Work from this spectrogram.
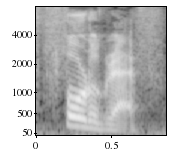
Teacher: I'm stressing on the first syllable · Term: word stress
